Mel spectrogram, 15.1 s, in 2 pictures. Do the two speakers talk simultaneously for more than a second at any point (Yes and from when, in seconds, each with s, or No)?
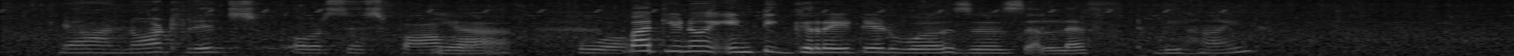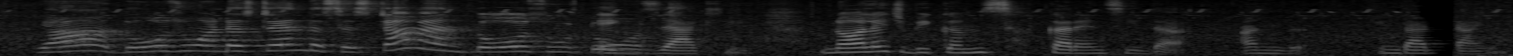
No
